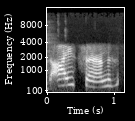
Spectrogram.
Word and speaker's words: ISON: I-S-O-N? Wow, that's interesting. – Pronounced Eisen with, you know, more of an I-N to it. But spelled the same, yeah. – Oh, okay. Well, Ison, I always say it Ison, even though nobody really knows how it's pronounced, because it's short for International Scientific Optical Network.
